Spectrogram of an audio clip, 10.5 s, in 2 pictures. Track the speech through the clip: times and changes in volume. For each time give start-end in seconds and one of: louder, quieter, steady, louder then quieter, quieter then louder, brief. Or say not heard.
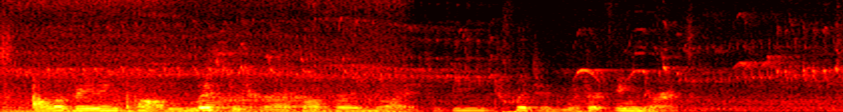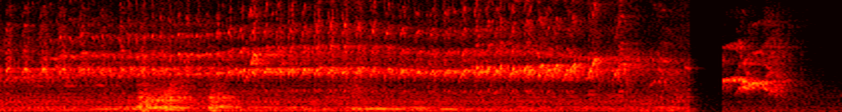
0.0-4.3 quieter then louder.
